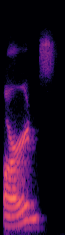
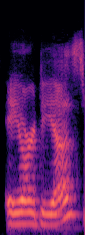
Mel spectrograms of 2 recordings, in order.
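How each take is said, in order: First: Ards said as a single word; one-word pronunciation. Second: A R D S said letter by letter; spelled-out pronunciation. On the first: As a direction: run the letters together into one syllable, ards. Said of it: "or is it ards". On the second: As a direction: say A R D S as four separate letters. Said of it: "is it pronounced". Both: Shown as a demonstration.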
